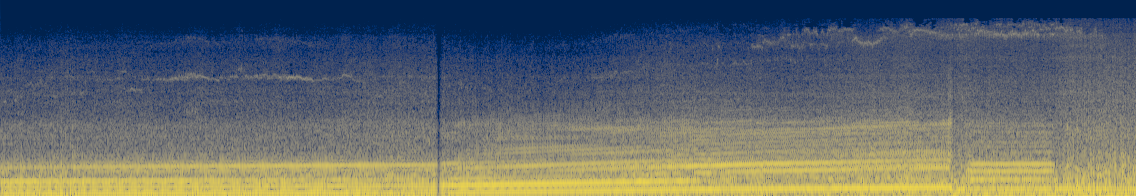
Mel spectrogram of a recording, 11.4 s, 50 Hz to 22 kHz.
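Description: Yamaha MT-09's three-cylinder engine pulling the bike along in gear. The note holds steady, dips briefly about four seconds in, then rises gradually as the revs climb for about five seconds, and drops sharply with an upshift near the end.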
